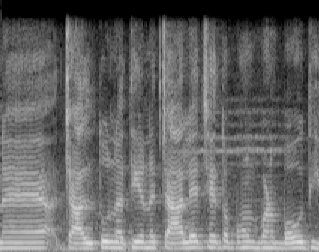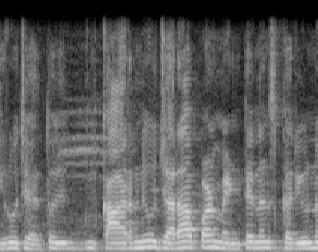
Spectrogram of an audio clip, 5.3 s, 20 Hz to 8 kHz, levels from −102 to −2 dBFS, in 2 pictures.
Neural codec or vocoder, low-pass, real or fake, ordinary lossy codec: none; 7.2 kHz; real; none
